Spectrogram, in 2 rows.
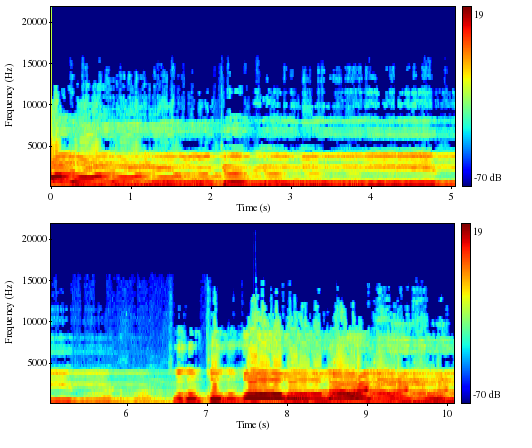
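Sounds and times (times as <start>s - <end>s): man reciting in melodic chant: 0.0s - 10.0s.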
